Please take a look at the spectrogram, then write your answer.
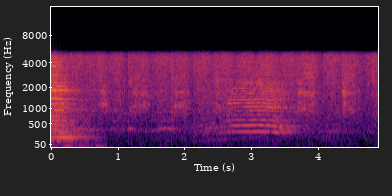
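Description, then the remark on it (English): Cows moo repeatedly during milking, with one low, drawn-out moo at the start and a longer, rising harmonic moo near the middle, over a steady barnyard background. “How's milking it going? Milking the cows.”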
